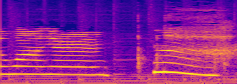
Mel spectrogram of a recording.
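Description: A high-pitched, childlike voice holds one long sung note, then slides down on a second note about halfway through. Background music plays under it.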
